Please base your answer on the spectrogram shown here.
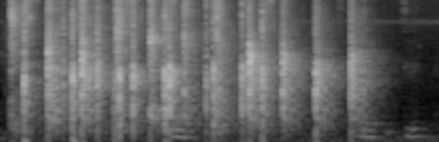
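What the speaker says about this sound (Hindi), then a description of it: "ज़ोरदार तालियों से आप स्वागत करें।" Audience clapping to welcome a humorous-satirical poet at a Hindi poets' gathering: a brisk run of sharp, closely spaced claps, fairly near and loud, tapering off after about three seconds.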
